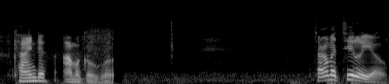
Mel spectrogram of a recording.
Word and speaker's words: tomatillo: Tomatillo, pronounced tomatillo, yo, ya, tomatillo, tomatillo.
